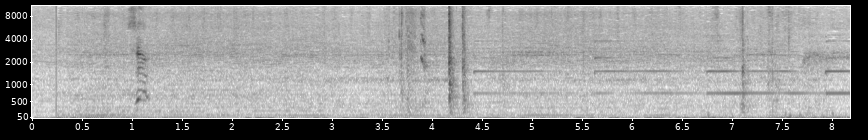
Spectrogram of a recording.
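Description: A Ford Mustang's engine idling as a steady low rumble, with the car's warning chime coming in about halfway and beeping on and off. A few sharp knocks sound around the middle and near the end.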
